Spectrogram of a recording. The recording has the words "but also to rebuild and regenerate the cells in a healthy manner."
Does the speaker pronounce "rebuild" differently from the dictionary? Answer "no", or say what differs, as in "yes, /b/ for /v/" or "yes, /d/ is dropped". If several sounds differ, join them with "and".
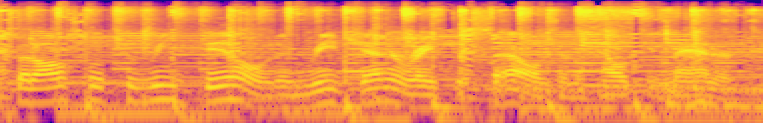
no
